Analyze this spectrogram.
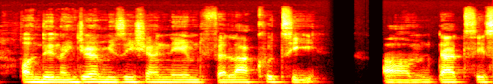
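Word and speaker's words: Fela Kuti: writing a dissertation on the Nigerian musician named FTI um that is spelled f f e l a k u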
